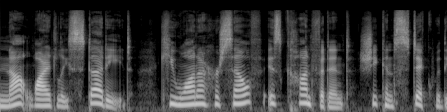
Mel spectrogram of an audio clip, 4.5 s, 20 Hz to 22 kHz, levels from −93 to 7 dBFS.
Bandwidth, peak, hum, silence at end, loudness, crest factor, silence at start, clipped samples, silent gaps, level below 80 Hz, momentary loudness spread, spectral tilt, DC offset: 15.5 kHz; -4 dBFS; none; 0 s; -22 LUFS; 18 dB; 0 s; under 0.1%; none; -56 dBFS; 9 LU; -4 dB/octave; under 0.1%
